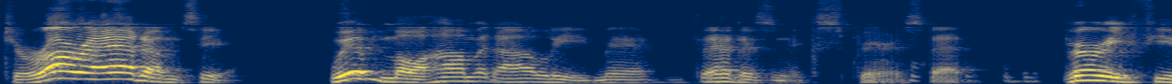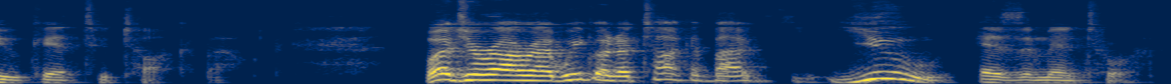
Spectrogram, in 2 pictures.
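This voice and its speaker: Gravelly, animated male talk show host. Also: fairly high pitch, moderate pace. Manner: enthusiastic, effusive praise. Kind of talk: interview hosting.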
